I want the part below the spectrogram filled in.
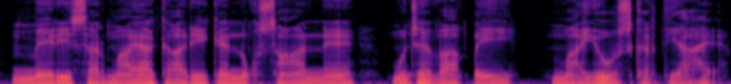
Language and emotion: Urdu, sad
